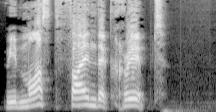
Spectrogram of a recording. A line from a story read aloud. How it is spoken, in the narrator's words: a voice said sharply in the dark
